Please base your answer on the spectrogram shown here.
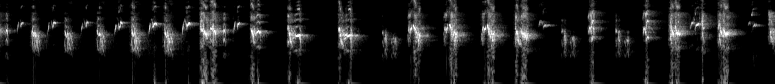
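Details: A long-tailed shrike, recorded for use in luring birds, gives a busy, fast stream of high chirps, downslurred twitters and sharper squeaks, with almost no pauses.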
